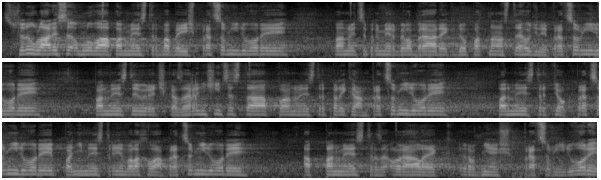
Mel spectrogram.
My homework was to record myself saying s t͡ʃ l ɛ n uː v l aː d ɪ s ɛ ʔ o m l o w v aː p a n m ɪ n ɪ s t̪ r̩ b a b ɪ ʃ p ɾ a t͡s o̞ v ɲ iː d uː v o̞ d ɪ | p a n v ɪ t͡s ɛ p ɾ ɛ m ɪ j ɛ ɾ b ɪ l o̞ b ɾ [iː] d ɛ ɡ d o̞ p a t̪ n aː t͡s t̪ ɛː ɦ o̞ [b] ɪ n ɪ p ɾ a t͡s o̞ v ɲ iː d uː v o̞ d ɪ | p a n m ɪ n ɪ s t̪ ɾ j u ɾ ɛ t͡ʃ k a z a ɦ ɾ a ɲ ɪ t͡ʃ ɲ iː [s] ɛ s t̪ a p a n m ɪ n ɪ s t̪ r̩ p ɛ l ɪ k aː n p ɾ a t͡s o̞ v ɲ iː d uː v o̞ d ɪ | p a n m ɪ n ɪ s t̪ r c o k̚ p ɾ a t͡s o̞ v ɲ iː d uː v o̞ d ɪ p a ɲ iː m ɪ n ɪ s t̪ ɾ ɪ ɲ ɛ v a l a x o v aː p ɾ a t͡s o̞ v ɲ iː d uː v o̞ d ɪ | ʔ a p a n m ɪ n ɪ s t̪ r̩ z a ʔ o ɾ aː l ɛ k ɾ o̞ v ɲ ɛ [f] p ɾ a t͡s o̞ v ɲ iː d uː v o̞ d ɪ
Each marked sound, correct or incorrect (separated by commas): incorrect, incorrect, incorrect, incorrect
